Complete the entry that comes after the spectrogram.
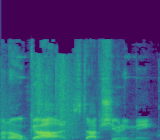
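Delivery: loud alarmed cry. Real, not acted. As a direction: yelp under fire. Under fire in game.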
